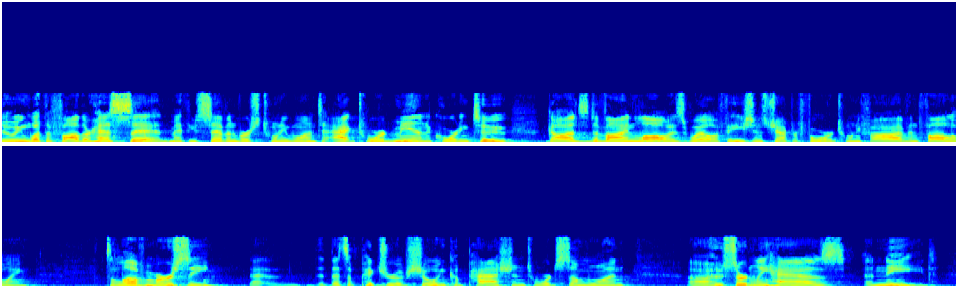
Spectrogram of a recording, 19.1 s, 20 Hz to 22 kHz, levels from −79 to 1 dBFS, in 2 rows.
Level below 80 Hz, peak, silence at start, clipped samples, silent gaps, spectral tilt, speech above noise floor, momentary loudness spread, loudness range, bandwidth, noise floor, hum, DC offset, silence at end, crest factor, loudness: -72 dBFS; -12 dBFS; 0 s; under 0.1%; none; -4 dB/octave; 31 dB; 14 LU; 5 LU; 8 kHz; -62 dBFS; none; under 0.1%; 0.2 s; 20 dB; -30 LUFS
